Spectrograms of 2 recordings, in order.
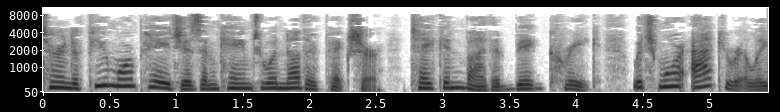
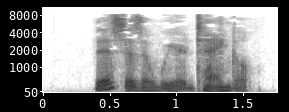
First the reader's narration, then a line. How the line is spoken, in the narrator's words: he muttered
